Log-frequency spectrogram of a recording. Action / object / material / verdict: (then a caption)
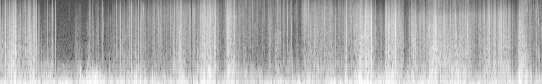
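scrape / silicone ear of a binaural microphone / silicone / none. Fingertips rub and press the outer part of a soft silicone ear on a white binaural microphone. The result is a close, continuous, low, muffled rumble of rubbing and pressing, with dense scratchy, crackling bursts running through it.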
